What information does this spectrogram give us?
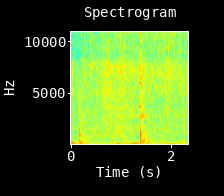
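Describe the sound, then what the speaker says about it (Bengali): Bhetki fish frying with already-browned onions in hot oil in a pan, a dense continuous sizzle with a couple of sharp stirring scrapes, close and steady. "মাছটা আমি দিয়ে দিলাম পেঁয়াজটা ভাজা হয়ে গেছে অলরেডি"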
